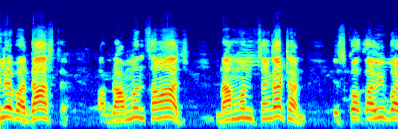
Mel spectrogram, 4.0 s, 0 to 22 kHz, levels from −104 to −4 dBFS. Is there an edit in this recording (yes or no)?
no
